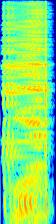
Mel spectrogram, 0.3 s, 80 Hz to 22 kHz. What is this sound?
Sound effects > Electronic / Design
RGS-Glitch One Shot 6
Noise, Glitch, Effect, FX, One-shot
